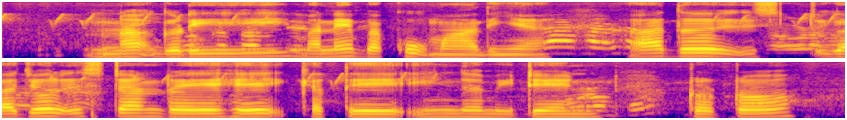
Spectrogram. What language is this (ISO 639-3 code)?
sat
